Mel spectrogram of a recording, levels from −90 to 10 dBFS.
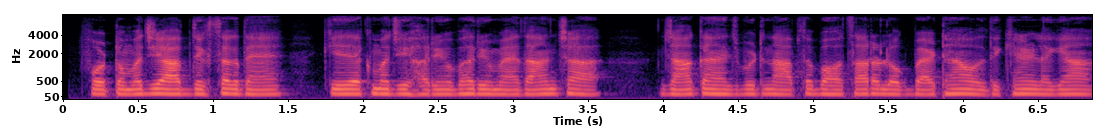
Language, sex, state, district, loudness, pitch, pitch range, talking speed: Garhwali, male, Uttarakhand, Uttarkashi, -22 LUFS, 120 Hz, 115-125 Hz, 225 wpm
